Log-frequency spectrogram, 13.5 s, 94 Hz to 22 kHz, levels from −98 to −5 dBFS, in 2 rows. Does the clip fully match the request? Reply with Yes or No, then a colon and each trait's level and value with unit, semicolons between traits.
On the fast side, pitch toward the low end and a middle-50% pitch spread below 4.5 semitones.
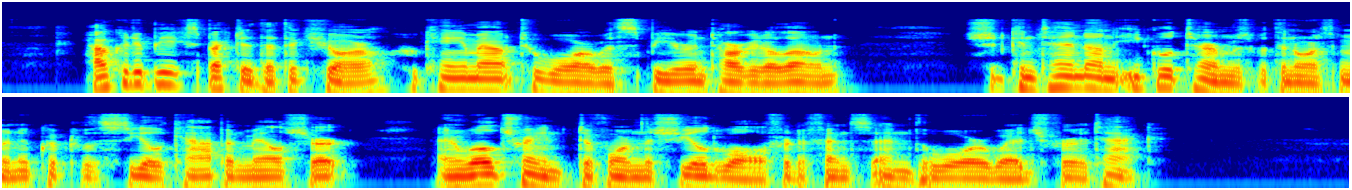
Yes: fast, 220 wpm; very low, 95 Hz; average, 4.1 semitones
